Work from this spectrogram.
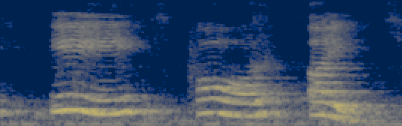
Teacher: ए देतौ कंठ तालु, ए देतौ, ए देतौ, ए देतौ कंठ तालु, कंठ तालु, यानी ए और आई, ए और आई का उच्चारण कहाँ से होता है? कंठ और तालु से, यानी इन वर्णों का उच्चारण 2 स्थानों से होता है, 2 स्थानों से बोले जाते हैं ए और आई।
